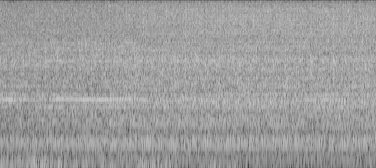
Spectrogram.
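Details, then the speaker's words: Subaru Outback/Legacy at a salvage auction, chilly day, very black oil, timing belt replacement unknown: a steady, even idle with no knocks, ticks or misses. Normal idle. "Let's go ahead and fire it up and see what she does. Well, there it is. It sounds healthy to me."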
